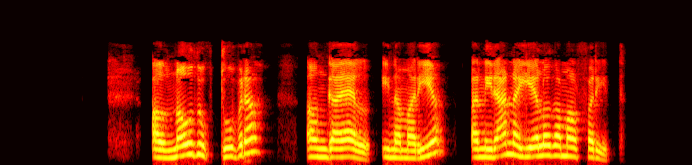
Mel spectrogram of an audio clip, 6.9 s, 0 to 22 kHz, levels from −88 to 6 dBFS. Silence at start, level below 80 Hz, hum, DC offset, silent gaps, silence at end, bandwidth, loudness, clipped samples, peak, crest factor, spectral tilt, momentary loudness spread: 1.5 s; -60 dBFS; none; under 0.1%; 3.01-3.06 s, 4.63-4.70 s; 0.85 s; 8 kHz; -14 LUFS; under 0.1%; 0 dBFS; 14 dB; -5.5 dB/octave; 8 LU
